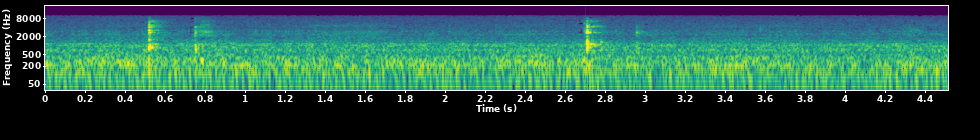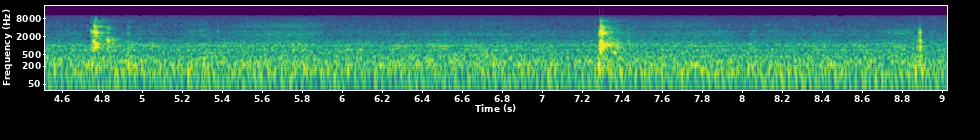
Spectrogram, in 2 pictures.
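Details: Person with hiccups: five soft, sharp hiccups about two seconds apart over a steady room hum; ordinary hiccups.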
